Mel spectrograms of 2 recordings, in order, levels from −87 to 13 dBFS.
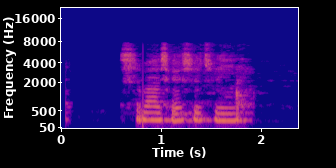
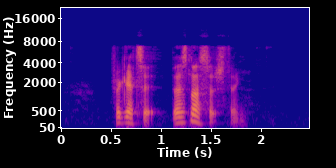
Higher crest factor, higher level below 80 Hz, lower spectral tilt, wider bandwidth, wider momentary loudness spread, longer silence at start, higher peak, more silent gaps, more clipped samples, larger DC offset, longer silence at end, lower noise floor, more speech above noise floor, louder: second, 16 dB vs 26 dB; first, -68 dBFS vs -74 dBFS; first, -5 dB/octave vs -2.5 dB/octave; second, 8 kHz vs 10 kHz; second, 8 LU vs 14 LU; second, 0.05 s vs 0.5 s; second, -16 dBFS vs -2 dBFS; neither; neither; neither; second, 0.45 s vs 0.7 s; about the same, -73 dBFS vs -76 dBFS; second, 44 dB vs 50 dB; second, -30 LUFS vs -26 LUFS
